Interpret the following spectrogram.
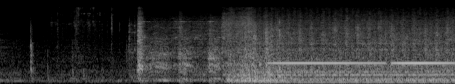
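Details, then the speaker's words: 2000 Jeep Grand Cherokee 4.0 inline-six at 262,803 miles, head suspected blown: quiet clicks, starter whirr, then a hard start into a rough, uneven idle; hard start, cause unconfirmed. "Actually is trying to run. Maybe the head's not blown after all. Not sure here. Doesn't sound good. He's trying."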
